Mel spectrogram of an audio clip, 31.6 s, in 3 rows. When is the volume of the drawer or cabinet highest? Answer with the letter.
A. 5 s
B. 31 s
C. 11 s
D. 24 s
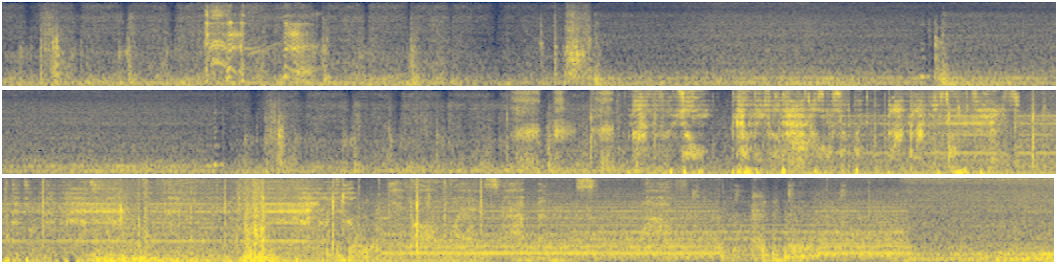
D.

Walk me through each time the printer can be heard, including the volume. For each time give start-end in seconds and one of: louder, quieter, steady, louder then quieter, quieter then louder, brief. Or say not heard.
0.0-31.5 louder.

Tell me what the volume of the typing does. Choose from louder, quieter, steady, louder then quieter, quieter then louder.
louder.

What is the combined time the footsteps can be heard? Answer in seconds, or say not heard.
not heard.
